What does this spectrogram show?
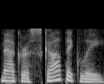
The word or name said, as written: macroscopically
